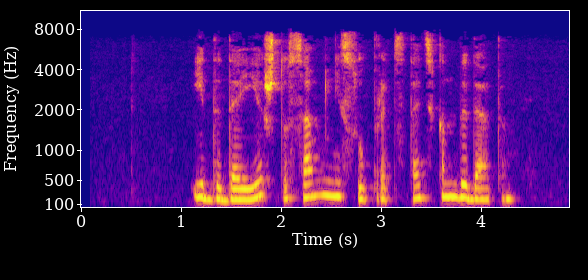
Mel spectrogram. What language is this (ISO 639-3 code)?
bel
